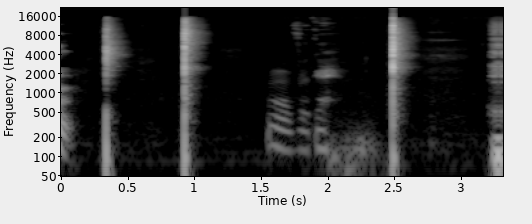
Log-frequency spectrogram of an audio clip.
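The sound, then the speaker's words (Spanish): Sharp hand claps ring out four times at uneven intervals, used as a clapperboard to mark a take, with a brief murmured voice between the second and third. “Sonido de claquito.”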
